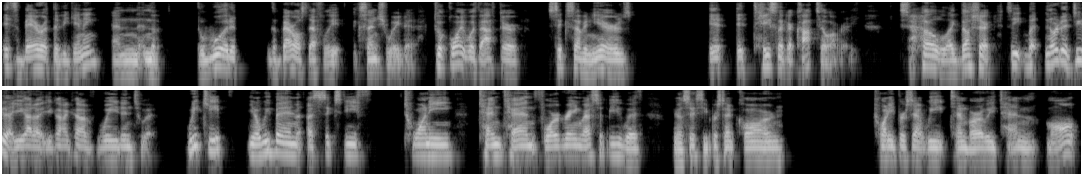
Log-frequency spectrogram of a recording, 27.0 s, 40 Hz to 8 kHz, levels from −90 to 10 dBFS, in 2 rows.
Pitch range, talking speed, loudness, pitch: 105-130 Hz, 165 wpm, -19 LUFS, 115 Hz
